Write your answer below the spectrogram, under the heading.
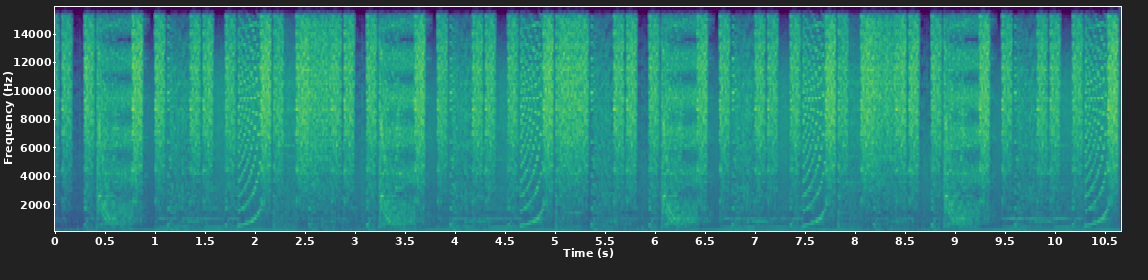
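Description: A dense, loud instrumental beat played on air during a show, with a heavy repeating bass line and steady drum hits, layered with bright, busy synth textures that stay constant throughout, with no one talking.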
